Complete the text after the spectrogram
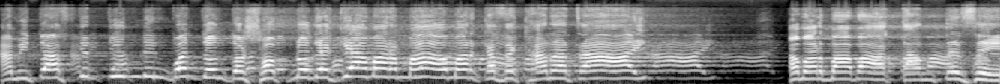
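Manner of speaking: king voice, calling out.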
